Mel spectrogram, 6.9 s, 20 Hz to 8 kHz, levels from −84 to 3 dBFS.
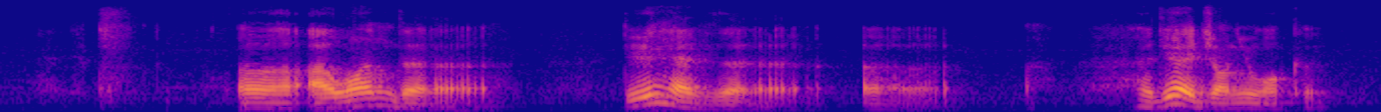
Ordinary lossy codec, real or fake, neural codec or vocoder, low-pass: Opus, 16 kbps; real; none; 7.2 kHz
